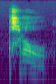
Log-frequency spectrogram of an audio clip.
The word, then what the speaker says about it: 파라오: 파라오, 이집트 왕 바로입니다. 원래 발음은 파라오죠.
